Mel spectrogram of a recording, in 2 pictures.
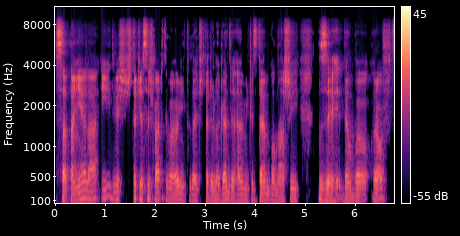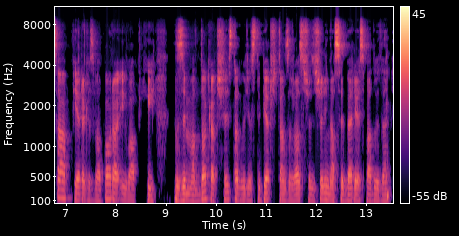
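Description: A Polish man hosting a gaming channel, giving casual, rambling commentary with hesitant, drawn-out pauses. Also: on the low side, fairly even intonation, a little mellow. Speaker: YouTube gaming host. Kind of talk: casual commentary over gameplay.

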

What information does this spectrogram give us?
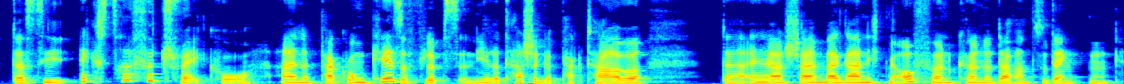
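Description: A woman reading scripted fiction as an audiobook narrator. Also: medium pitch. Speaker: audiobook reader.

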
